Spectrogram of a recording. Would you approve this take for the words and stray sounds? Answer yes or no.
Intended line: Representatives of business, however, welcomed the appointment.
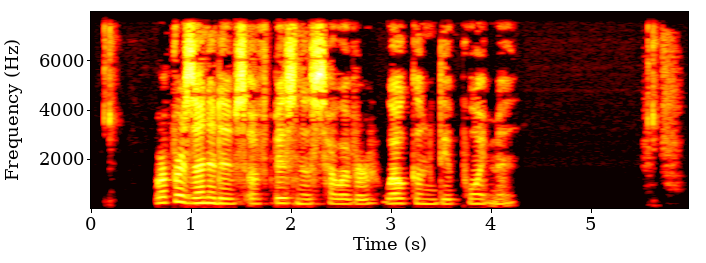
yes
